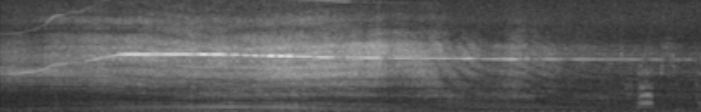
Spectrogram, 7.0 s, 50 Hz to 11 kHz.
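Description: A Freewing L-39 Albatros 80mm electric ducted-fan RC jet whooshes past with a steady, rising-then-fading turbine whine, a thin high tone riding on top, while people talk nearby.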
